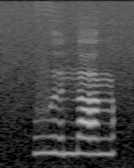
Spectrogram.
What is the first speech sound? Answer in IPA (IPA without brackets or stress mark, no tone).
v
